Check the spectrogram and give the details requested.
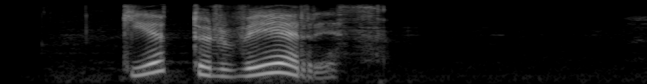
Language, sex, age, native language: Icelandic, female, 8, Icelandic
